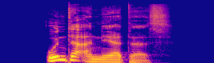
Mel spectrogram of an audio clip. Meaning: strong/mixed nominative/accusative neuter singular of unterernährt
- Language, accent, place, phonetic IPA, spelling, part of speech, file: German, Germany, Berlin, [ˈʊntɐʔɛɐ̯ˌnɛːɐ̯təs], unterernährtes, adjective, De-unterernährtes.ogg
